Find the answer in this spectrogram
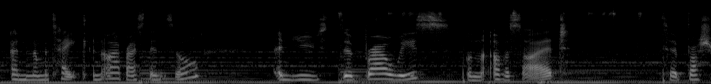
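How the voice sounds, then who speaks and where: Mumbling at a fairly slow pace, a woman talks over music in the background. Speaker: beauty vlogger. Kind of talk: makeup tutorial narration. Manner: casual, chatty.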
